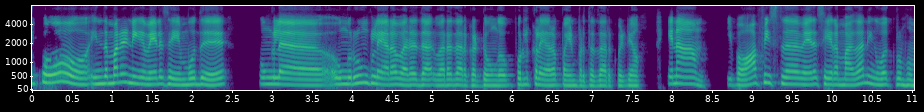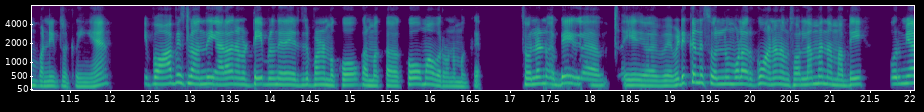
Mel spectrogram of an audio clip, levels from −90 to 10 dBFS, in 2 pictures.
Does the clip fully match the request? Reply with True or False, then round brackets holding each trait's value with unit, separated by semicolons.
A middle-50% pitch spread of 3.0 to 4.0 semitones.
True (3.7 semitones)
